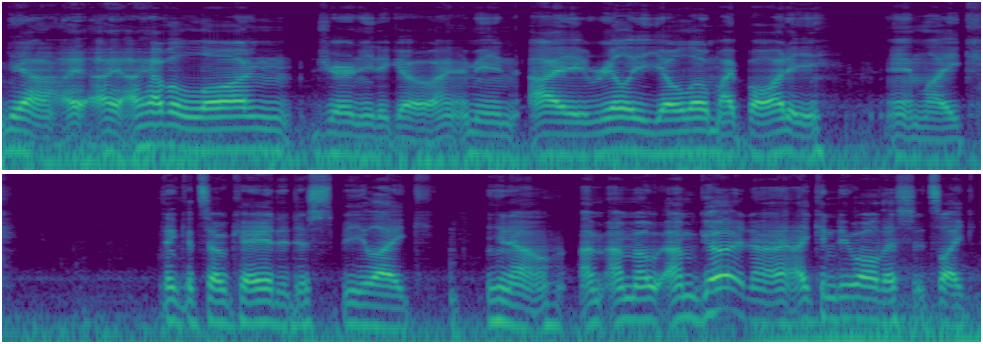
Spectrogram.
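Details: Stuttering in an adult man, undiagnosed; he links it to feeling unwell, with burning in his head and foot pain, and suspects cerebrospinal inflammation.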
